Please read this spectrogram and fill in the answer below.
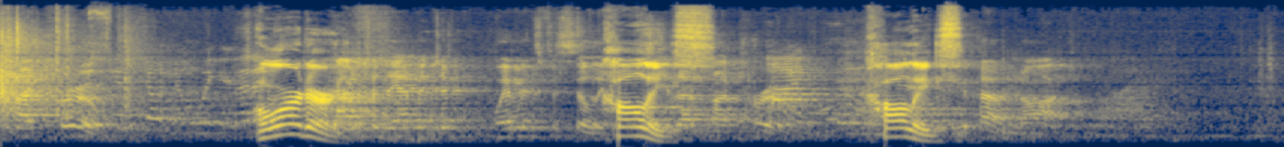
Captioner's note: some Applause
